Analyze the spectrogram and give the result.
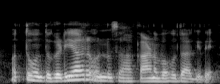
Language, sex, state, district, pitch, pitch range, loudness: Kannada, female, Karnataka, Bangalore, 145 Hz, 140-170 Hz, -15 LUFS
